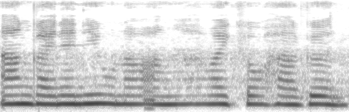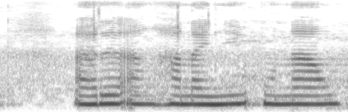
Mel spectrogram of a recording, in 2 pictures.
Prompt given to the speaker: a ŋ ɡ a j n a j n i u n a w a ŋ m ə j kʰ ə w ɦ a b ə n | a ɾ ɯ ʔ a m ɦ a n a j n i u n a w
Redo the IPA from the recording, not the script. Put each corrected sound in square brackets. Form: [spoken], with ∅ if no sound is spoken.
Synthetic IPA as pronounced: a ŋ ɡ a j n a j n i u n a w a ŋ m [a] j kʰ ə w ɦ a [ɡ] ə n | a ɾ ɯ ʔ a [ŋ] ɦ a n a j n i u n a w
